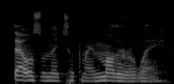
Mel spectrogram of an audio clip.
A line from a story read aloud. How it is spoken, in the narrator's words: Haru muttered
